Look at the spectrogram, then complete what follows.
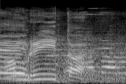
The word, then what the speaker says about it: Amrit: How do you say Amrit.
